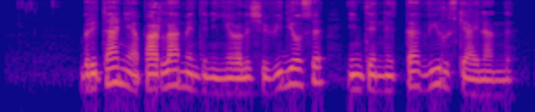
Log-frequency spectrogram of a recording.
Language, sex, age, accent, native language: Uzbek, male, 18-24, Buxoro, Uzbek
